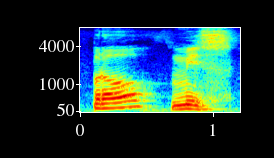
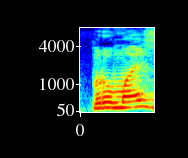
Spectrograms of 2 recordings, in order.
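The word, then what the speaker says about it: promise: Then प्रोमिस। प्रोमाइज नहीं पढ़ना है। प्रॉमिस क्या? प्रोमाइस नहीं। प्रॉमिस। देखिए प्रो मिस। कुछ लोग इसको प्रॉमिस बोलते हैं। प्रॉमिस नहीं प्रॉमिस होता है।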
